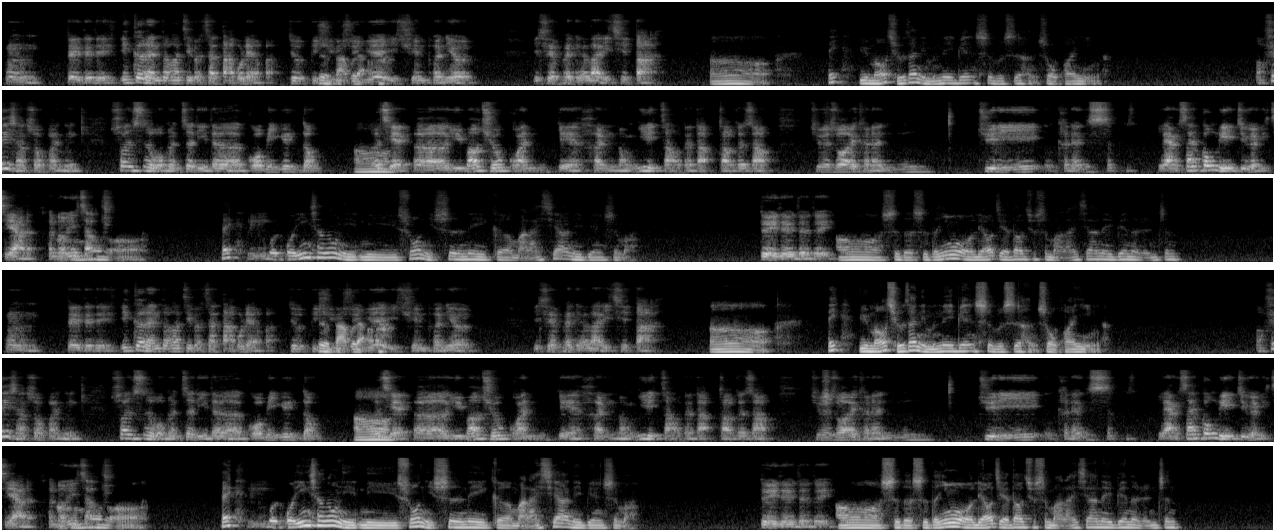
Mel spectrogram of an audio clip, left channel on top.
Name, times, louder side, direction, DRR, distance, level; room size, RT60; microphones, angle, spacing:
voice 1, 0.0-0.4 0.7-4.7 5.3-6.6 12.5-13.5 13.8-15.9 16.4-20.4 20.8-22.0 22.5-23.9 24.3-26.4 27.9-28.1 33.0-33.8, left 2 dB, 15° left, 1.0 m, -25 dB
voice 2, 3.2-3.9 7.1-7.9 8.3-11.1 16.2-16.6 20.9-21.0 26.0-26.9 27.6-31.8 33.8-37.2, right 5 dB, 60° right, 0.3 m, -21 dB
2.7 x 2.4 x 2.6 m
head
